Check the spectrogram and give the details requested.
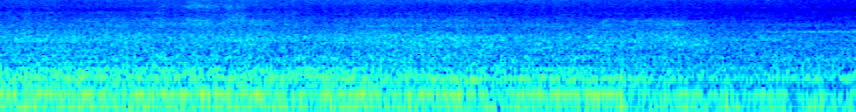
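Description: Shinkansen bullet train pulling out and rolling past: a steady rumble with a low hum that eases off slightly near the end.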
